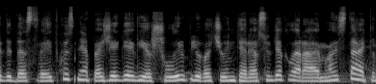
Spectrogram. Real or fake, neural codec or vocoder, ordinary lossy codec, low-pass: fake; codec, 32 kHz, 1.9 kbps, SNAC; Opus, 16 kbps; 14.4 kHz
